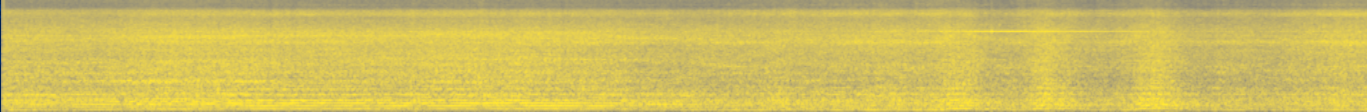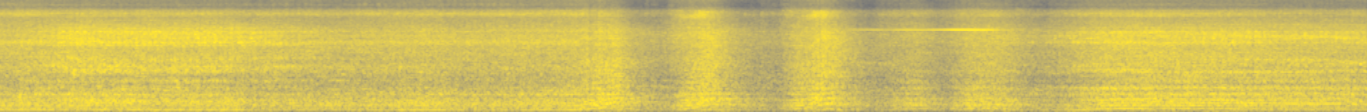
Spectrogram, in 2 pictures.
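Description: Motorcycle engine running at a steady idle, then revved up and down with repeated throttle blips, twice: once around the middle and in a quick series a few seconds later. It then settles back to idle near the end.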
